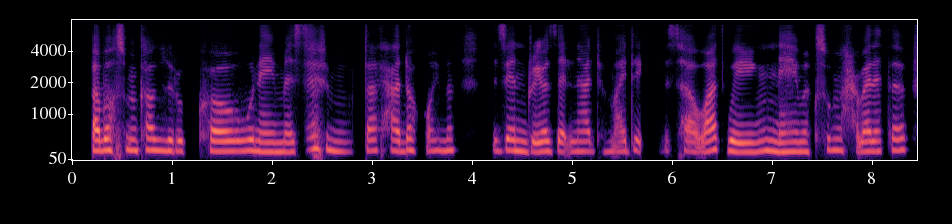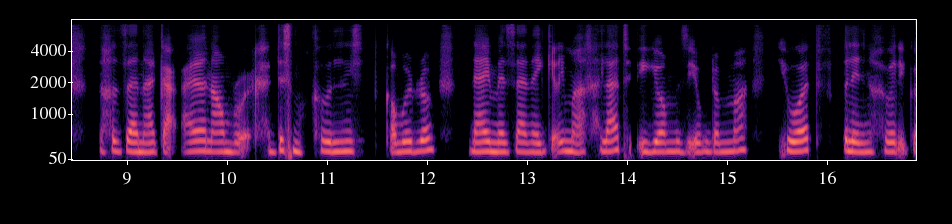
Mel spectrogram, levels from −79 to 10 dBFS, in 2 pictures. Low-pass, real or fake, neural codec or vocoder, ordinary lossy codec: 7.2 kHz; fake; codec, 16 kHz, about 1 kbps, DyCAST, with the encoder's durations; MP3, 64 kbps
